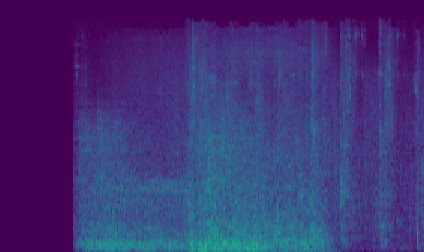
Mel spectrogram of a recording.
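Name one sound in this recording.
An elevator rumbles and hums loudly.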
